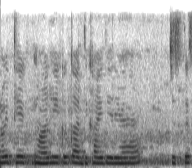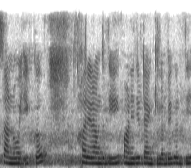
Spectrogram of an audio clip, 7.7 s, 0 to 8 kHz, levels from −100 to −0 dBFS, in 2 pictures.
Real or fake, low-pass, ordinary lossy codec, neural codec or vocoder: real; 7.2 kHz; AAC, 48 kbps; none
